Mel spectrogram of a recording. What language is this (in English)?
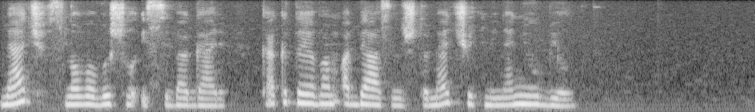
Russian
